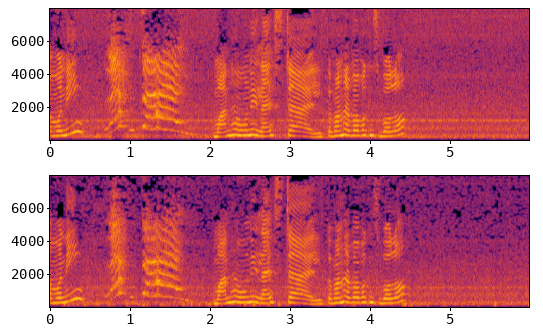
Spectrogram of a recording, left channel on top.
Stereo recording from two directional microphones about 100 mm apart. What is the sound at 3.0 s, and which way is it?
Speech, 5° right (ahead or behind).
